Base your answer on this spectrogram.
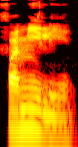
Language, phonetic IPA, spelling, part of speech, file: Russian, [fɐˈmʲilʲɪɪ], фамилии, noun, Ru-фамилии.ogg
- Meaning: inflection of фами́лия (famílija): 1. genitive/dative/prepositional singular 2. nominative/accusative plural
